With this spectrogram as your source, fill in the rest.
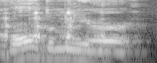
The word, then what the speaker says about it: Volodymyr: But I was thinking Voldemort, and I know that's not right. Volodymyr Zelensky.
